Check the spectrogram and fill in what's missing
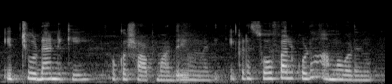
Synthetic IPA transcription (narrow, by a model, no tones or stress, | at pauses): id̪it͡ʃuːɽaːniki | ɔkɐʃaːpmaːd̪ɾiunːɐd̪iikːɐɽɐsoːpʰaːlukuːɽaːɐmːɐbɐɽɐnu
